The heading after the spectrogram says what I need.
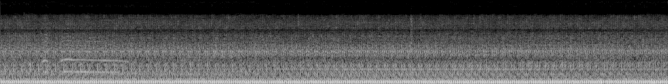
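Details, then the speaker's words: Trailer reefer unit diesel after inspection late at night (only slightly dirty, cause unclear), hoped to stay running overnight; steady even idle with low throb, no misses or stumbles; normal idle. "It is what it is. It's running right now. Hopefully it stays running throughout the night, and we're gonna go home."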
